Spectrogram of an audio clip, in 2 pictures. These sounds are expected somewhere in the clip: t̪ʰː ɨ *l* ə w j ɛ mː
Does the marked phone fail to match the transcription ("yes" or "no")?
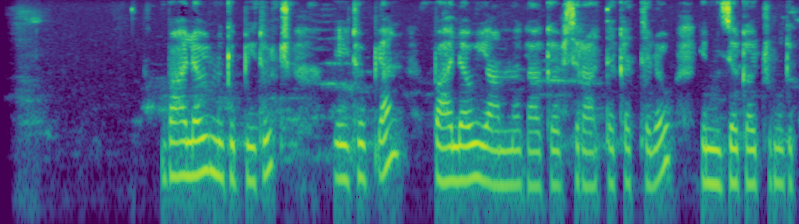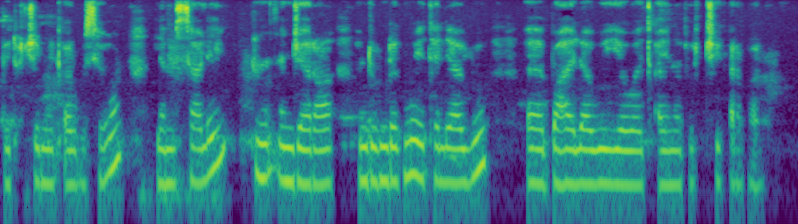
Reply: no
